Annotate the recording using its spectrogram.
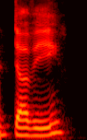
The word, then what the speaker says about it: Dyfi: It's near Dyfi. That's how you say it.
